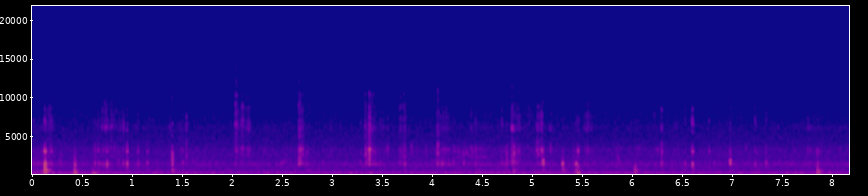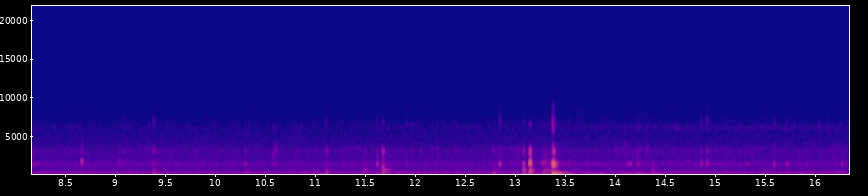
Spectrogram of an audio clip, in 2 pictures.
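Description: Light rain: scattered drops tapping irregularly over a faint steady background, with one louder knock about thirteen seconds in.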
